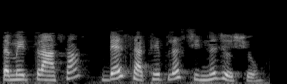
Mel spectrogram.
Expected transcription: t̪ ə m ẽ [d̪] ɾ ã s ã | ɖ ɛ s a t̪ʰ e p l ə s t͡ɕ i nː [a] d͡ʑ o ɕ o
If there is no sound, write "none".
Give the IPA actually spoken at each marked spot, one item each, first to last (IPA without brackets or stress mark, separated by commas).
t̪, ə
